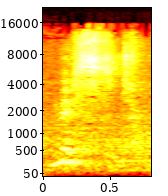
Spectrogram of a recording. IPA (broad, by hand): mɪst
